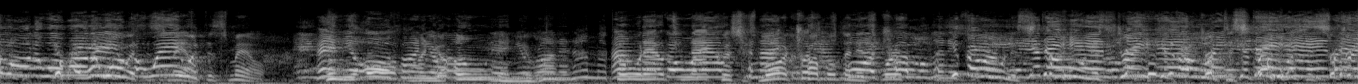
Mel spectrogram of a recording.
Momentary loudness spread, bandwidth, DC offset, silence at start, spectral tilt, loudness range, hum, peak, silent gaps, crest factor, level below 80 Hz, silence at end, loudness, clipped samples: 9 LU; 15 kHz; under 0.1%; 0 s; -4 dB/octave; 3 LU; none; -4 dBFS; none; 16 dB; -44 dBFS; 0 s; -19 LUFS; under 0.1%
